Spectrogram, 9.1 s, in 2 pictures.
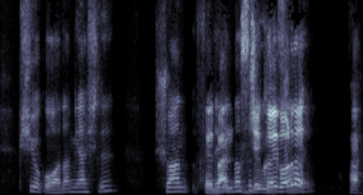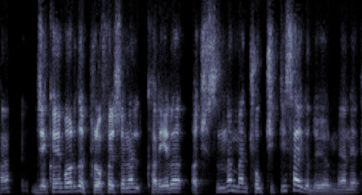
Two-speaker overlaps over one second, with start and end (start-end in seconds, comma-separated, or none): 2.6-3.8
